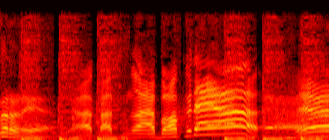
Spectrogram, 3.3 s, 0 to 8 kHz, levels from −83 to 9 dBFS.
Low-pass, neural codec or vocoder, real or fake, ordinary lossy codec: 7.2 kHz; none; real; none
